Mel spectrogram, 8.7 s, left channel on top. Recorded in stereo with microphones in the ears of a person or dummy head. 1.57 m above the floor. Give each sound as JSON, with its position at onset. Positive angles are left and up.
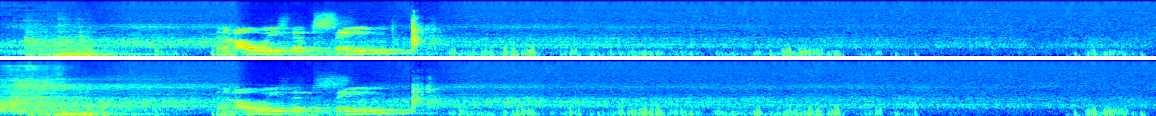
{"t": 0.2, "sound": "a drawer", "side_deg": 50, "distance_m": 4.5}
{"t": 1.6, "sound": "a man speaking", "side_deg": 40, "distance_m": 7.0}
{"t": 3.1, "sound": "a clap", "side_deg": 70, "distance_m": 5.5}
